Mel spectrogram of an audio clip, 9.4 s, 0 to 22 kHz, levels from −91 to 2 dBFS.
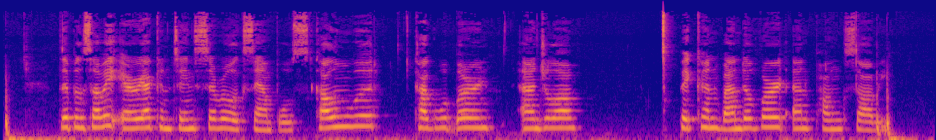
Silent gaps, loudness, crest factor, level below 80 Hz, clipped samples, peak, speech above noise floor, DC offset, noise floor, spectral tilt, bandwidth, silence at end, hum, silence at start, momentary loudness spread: none; -23 LUFS; 24 dB; -46 dBFS; under 0.1%; 0 dBFS; 36 dB; under 0.1%; -58 dBFS; -2.5 dB/octave; 16.5 kHz; 0.2 s; none; 0.05 s; 9 LU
